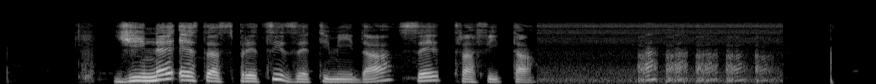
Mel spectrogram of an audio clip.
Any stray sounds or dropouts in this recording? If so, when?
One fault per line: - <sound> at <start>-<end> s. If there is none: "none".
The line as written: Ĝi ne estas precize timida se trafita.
- laugh at 6.4-7.8 s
